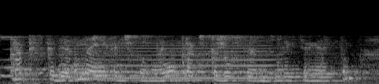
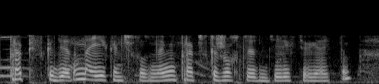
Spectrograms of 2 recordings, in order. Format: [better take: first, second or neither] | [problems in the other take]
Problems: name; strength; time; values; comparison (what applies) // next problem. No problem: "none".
second | background sound (Wind instrument, woodwind instrument); 7 dB below the speech // room echo; dies away in 1.3 s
